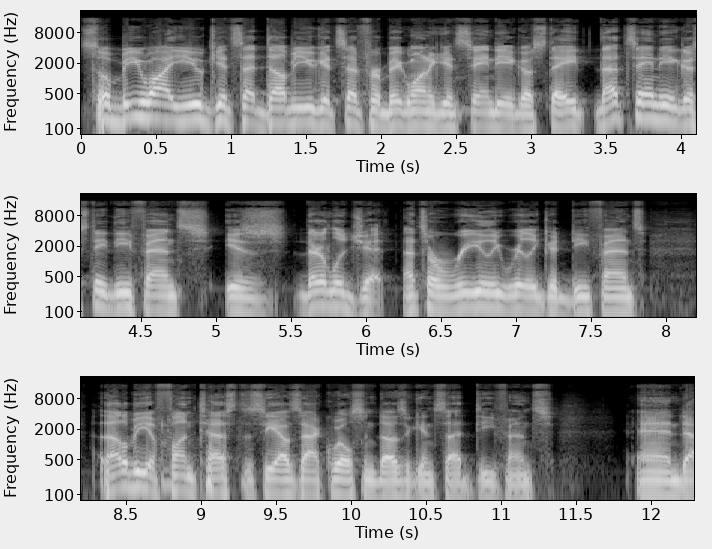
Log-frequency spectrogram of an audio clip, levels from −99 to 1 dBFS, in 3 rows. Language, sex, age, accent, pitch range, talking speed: English, male, 40-59, American, 95-115 Hz, 215 wpm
